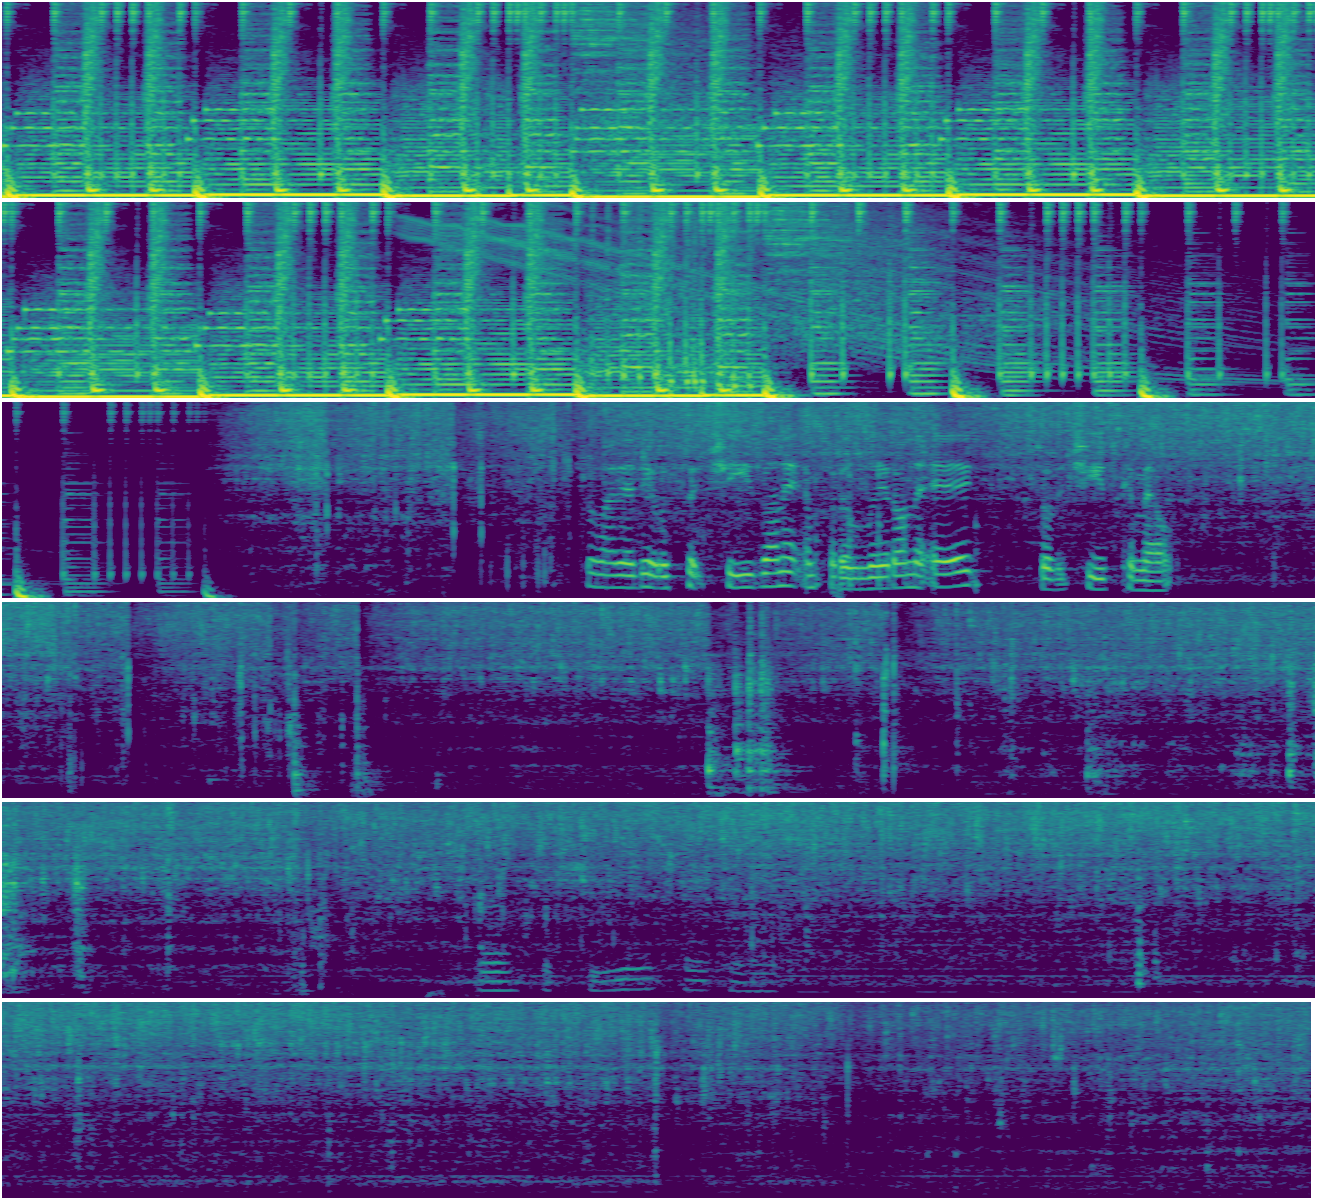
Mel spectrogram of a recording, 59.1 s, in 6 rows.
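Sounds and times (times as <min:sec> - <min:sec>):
egg sizzling in a pan: 0:21.2 - 0:59.0.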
